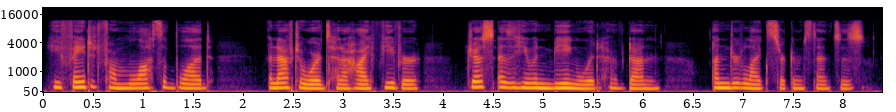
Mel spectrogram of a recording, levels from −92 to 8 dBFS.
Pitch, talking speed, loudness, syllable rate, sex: 210 Hz, 155 wpm, -16 LUFS, 4.6 syllables/s, female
